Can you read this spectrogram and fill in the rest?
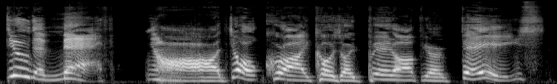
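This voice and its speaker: A woman's voice: medium pitch, animated, very slow, creaky, a bit bright, no echo, clean studio sound, heavily acted. A woman voicing a bratty, taunting child-like balloon animatronic in a horror game, cheeky and gleefully mean.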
